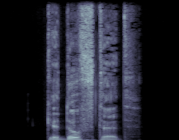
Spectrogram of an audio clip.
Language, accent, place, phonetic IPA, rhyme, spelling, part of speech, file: German, Germany, Berlin, [ɡəˈdʊftət], -ʊftət, geduftet, verb, De-geduftet.ogg
- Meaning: past participle of duften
